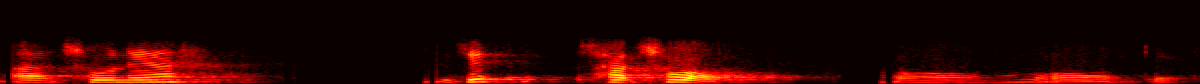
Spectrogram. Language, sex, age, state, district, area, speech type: Bodo, female, 60+, Assam, Chirang, rural, conversation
